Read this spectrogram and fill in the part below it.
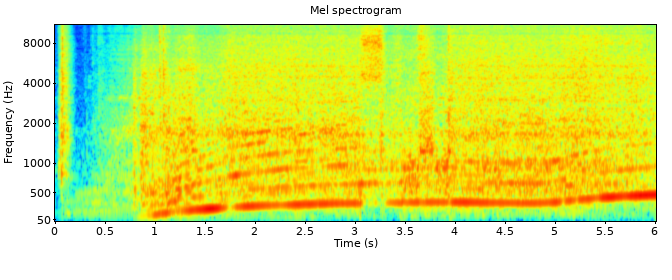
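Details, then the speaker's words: Miele S2111 vacuum, found dead, first run after repairing a broken solder joint: motor spools up to a loud rising whine, settles, climbs again; works but sounds terrible; owner suspects the dirty fan, carbon-brush smell noted. "my kids it works but sounds absolutely terrible"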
